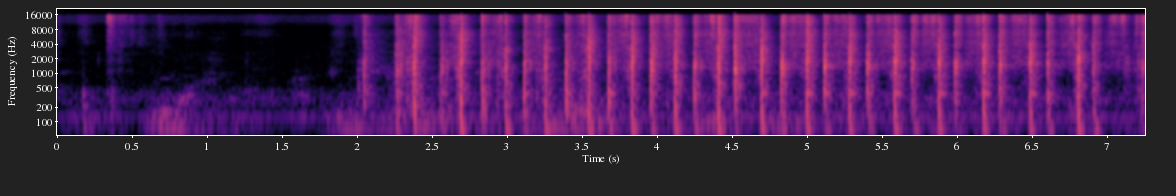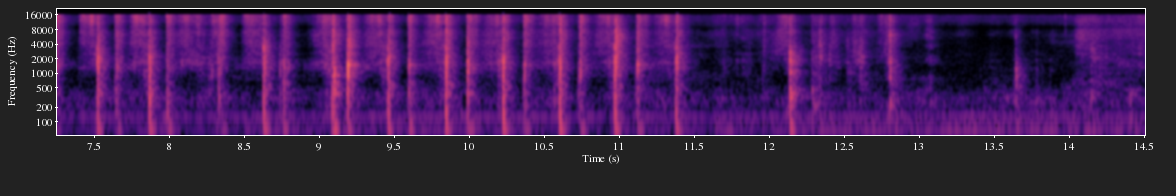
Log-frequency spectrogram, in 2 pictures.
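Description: Tarot cards being shuffled by hand: a rapid run of small card flicks and slaps that starts about two seconds in, goes on for roughly ten seconds and then thins out.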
